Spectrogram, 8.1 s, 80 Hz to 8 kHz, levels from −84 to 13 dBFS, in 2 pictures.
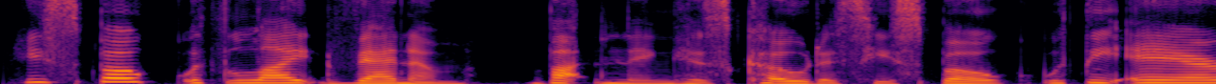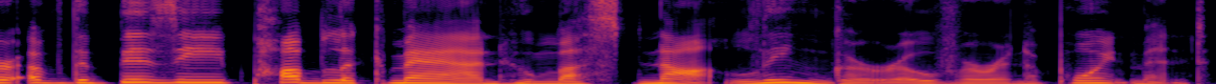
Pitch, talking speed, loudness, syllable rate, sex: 200 Hz, 190 wpm, -20 LUFS, 4.8 syllables/s, female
